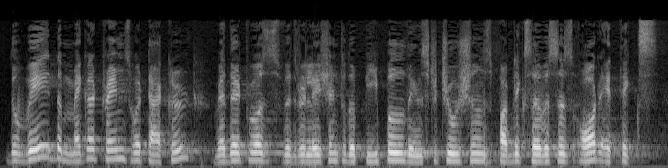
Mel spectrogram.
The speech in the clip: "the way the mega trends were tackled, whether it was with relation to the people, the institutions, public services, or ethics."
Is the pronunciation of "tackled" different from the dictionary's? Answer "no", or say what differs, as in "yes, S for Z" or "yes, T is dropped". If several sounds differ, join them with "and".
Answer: no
